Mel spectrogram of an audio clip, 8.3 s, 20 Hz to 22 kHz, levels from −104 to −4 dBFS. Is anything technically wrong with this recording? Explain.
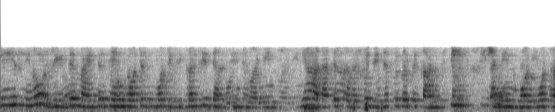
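Yes, two problems run through the whole speech clip.

First, echo with no canceller: the far end is playing the call on a loudspeaker, its mic picks that up, and nothing strips it out. So every phrase comes back about 14 dB down, roughly 400 ms later, as a thin shadow.

Second, plainly audible GSM full-rate codec damage, which fits the old 13 kbps codec. It rebuilds the voice from a vocal-tract model driven by sparse, regularly spaced pulses, so you get that buzzy, gravelly texture, with nothing left above 4 kHz.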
